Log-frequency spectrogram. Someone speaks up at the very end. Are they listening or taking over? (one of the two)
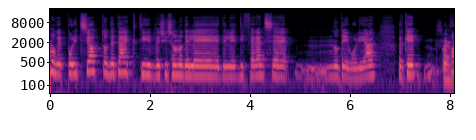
listening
